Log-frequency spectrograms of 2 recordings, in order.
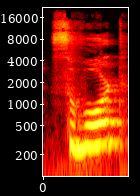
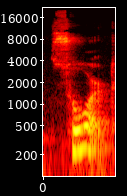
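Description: First: Sword with the w sounded, swort; wrong sword. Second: Sword with a silent w, sord; correct sword. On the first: Teacher mocks the wrong Sword with a w. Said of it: "Sword değil". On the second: Teacher models sword, no w sound. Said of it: "buna sword demeyeceksin". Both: Shown as a demonstration.

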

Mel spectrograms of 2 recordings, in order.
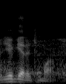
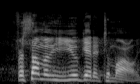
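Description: First: Quiet aside. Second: Said in the usual way. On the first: Real, not acted. Teasing aside to crowd.

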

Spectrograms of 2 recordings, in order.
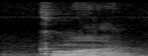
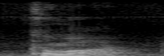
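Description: No difference in how they are said.

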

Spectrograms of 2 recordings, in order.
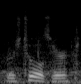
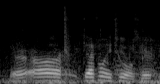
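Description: First: Said in the usual way. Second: "are" leaned on, dry emphasis; deadpan insistence on "are"; stress on are. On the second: Shown as a demonstration. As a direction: land hard on "are" in "There are definitely tools here".

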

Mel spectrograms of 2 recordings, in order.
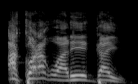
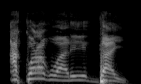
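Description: No difference in how they are said.

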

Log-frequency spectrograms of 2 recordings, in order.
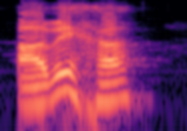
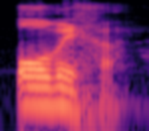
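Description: First: Abeja with an open A at the start; clear first vowel a. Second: Oveja with a rounded O at the start; clear first vowel o. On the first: Teacher contrasting a and o: Abeja with a clear A. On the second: Teacher contrasting a and o: oveja with a clear O. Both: Shown as a demonstration. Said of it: "ya cambia la A con la O en la pronunciación".

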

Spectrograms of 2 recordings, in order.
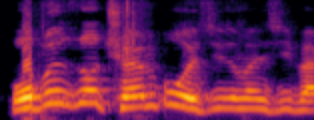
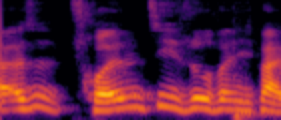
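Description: First: 说 pushed up high and held; stress on 说. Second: 纯技术 stressed, falling tune; weight 纯技术 to finish the contrast. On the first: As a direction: lean on 说, not all analysts. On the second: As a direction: stress 纯 and 术 to answer the line before. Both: Real, not acted.

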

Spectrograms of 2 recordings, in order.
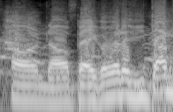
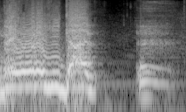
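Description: First: Low-pitched mock lament; low dismay. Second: Higher, mock-distraught cry; rising dismay. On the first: Player reproaching Bagel for a mistake, low mock dismay. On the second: Player reproaching Bagel once more, high mock dismay. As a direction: lift it into a wail of reproach.

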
